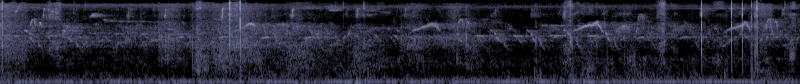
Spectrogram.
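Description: Faint birds chirping, a handful of short rising calls, over a low steady rumble, with a few sharp clicks.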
